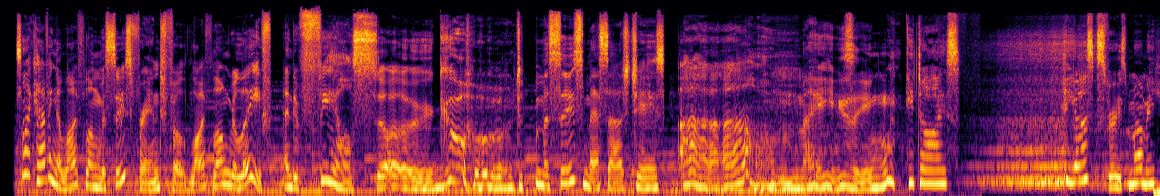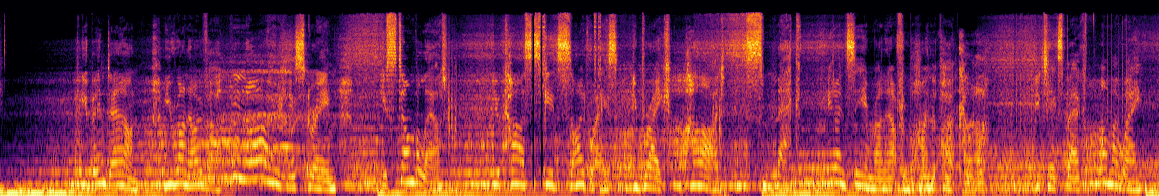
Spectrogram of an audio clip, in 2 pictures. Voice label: Voice Acting

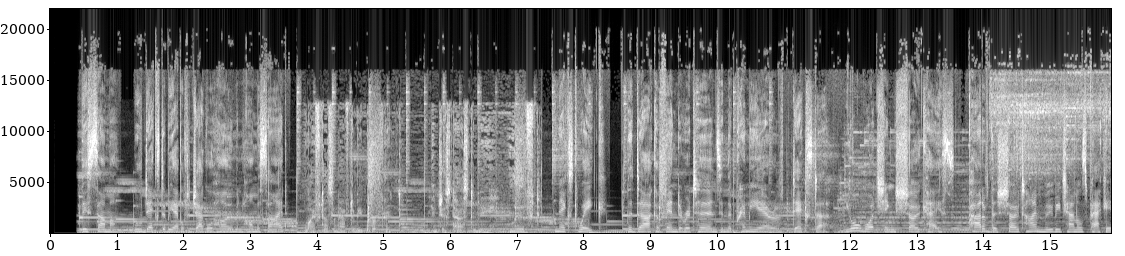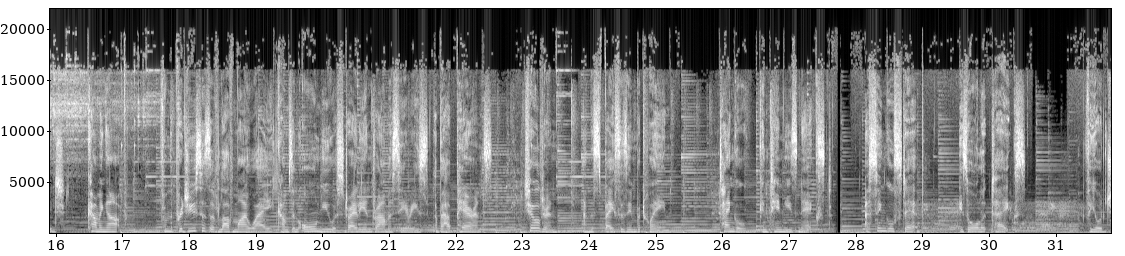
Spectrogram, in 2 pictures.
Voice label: promos

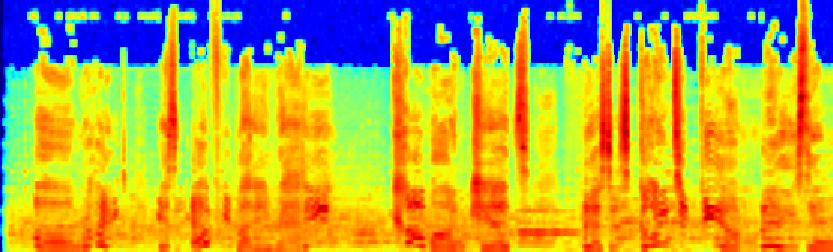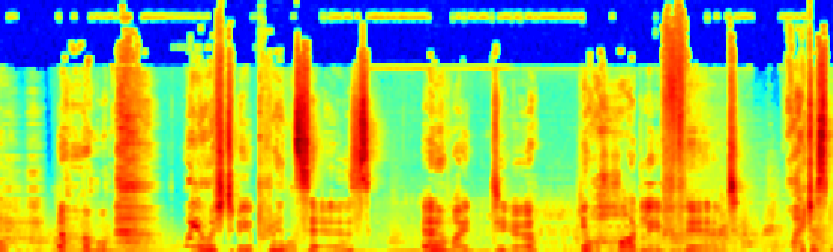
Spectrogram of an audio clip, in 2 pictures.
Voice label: animation

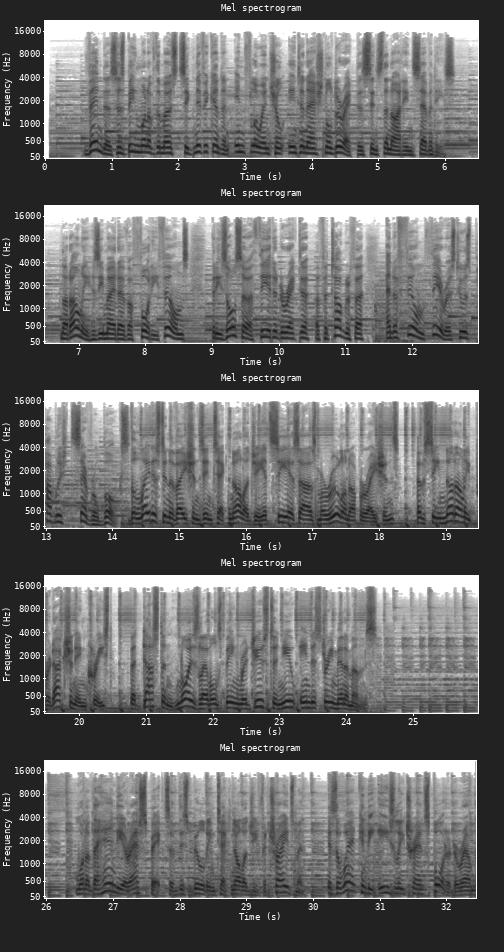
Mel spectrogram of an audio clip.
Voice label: corporate

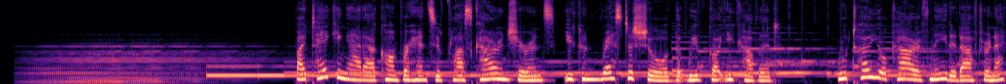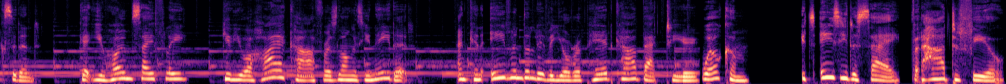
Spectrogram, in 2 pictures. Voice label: corporate, Australian voice actor

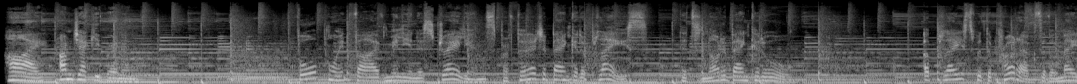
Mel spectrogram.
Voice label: CORPORATE

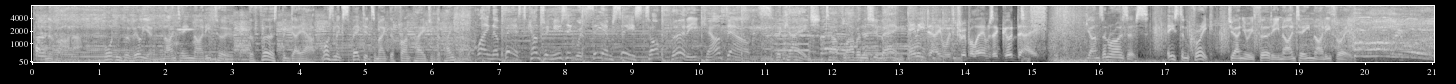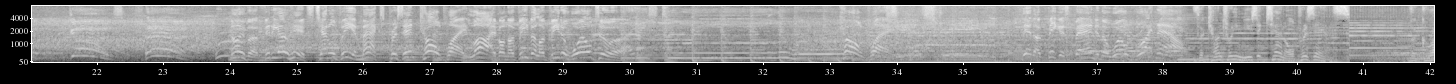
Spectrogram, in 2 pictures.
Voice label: PROMOS

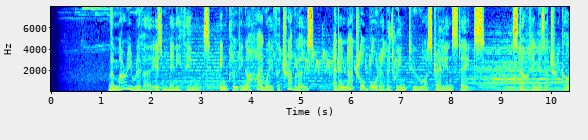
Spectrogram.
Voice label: corporate

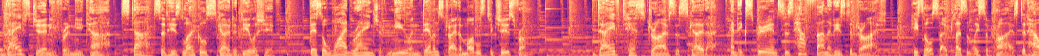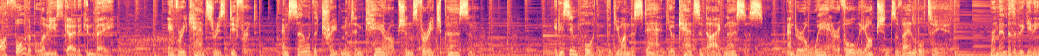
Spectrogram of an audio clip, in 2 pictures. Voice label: narration voice

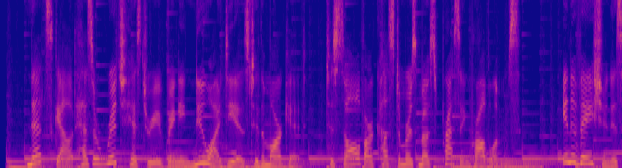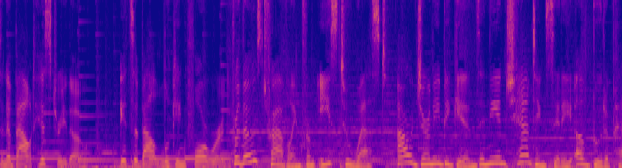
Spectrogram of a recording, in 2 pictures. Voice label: corporate

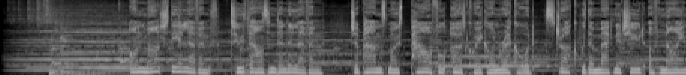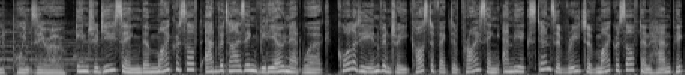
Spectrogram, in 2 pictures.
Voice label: Corp Doco

